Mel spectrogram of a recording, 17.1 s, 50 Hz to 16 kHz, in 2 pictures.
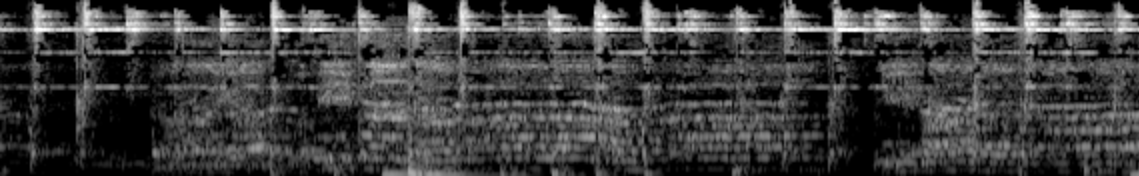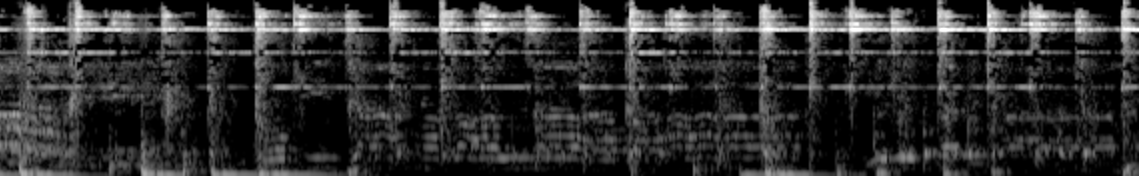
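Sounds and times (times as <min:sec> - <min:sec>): small hand cymbals: 0:00.0 - 0:17.0.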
